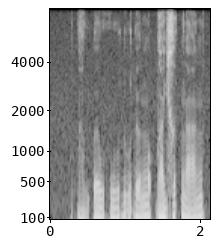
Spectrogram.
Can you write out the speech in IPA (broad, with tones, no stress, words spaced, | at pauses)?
ʔa̤˨˩wʔəː˧whwu˨˦ ɗṵ˧˥ ɗəː˨˦ŋɔ˦˥p̚ɣa˧j ɣə˦˥t̚ŋaː˨˦ŋ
